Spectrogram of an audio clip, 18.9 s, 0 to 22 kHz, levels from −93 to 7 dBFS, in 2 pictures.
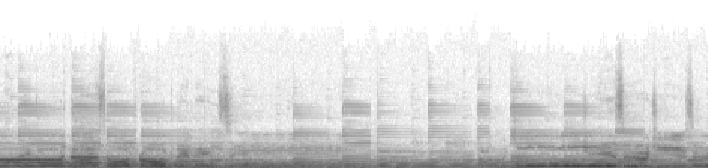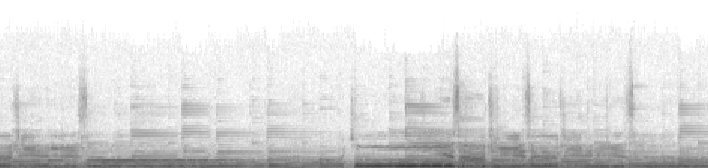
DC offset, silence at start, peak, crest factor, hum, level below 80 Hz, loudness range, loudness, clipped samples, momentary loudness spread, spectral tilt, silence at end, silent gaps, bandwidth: under 0.1%; 0 s; -14 dBFS; 16 dB; none; -60 dBFS; 8 LU; -30 LUFS; under 0.1%; 12 LU; -6 dB/octave; 0 s; none; 12.5 kHz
